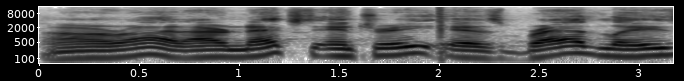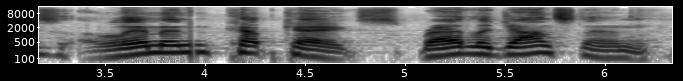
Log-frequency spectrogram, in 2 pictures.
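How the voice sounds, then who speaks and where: Taking his time, a middle-aged man with a darkish, medium-pitched voice and lively intonation hosts a children's baking contest. He talks with the young contestants over a handheld mic in a large fair hall, encouraging and chatty throughout.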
